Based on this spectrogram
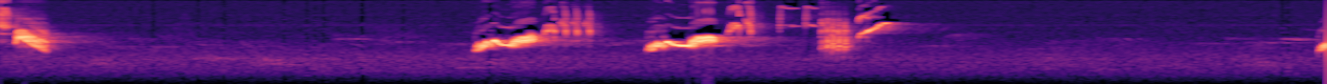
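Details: Common blackbird (Turdus merula) singing three mellow, fluted phrases a second or so apart, each sliding around in the middle register before ending in a brief squeaky twitter, with silence between phrases.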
